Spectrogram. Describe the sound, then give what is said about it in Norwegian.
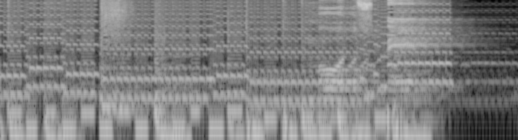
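Several telephones ring at once in a loud, dense jumble of overlapping electronic tones, continuous, cutting off abruptly near the end and leaving only a faint tail. “For nå ringer de alle telefoner, og bauger og kone ringer og sånn.”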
